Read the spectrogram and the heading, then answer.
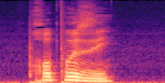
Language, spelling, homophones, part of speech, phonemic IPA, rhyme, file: French, proposer, proposai / proposé / proposée / proposées / proposés / proposez, verb, /pʁɔ.po.ze/, -e, Fr-proposer.ogg
- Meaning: 1. to propose, suggest 2. to propose (offer)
